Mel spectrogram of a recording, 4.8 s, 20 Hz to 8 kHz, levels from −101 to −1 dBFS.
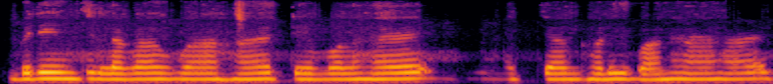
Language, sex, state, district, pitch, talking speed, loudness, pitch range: Hindi, female, Bihar, Purnia, 210 Hz, 85 wpm, -23 LUFS, 205-215 Hz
